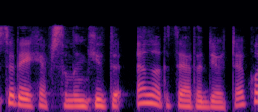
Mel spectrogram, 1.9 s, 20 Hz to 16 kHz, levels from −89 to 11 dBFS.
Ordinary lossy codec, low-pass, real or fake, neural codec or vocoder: Opus, 64 kbps; 7.2 kHz; fake; codec, 16 kHz, 1 kbps, X-Codec, HuBERT features, trained on balanced general audio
